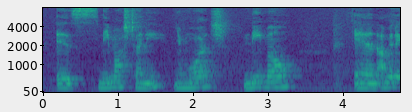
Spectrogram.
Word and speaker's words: Nyamuoch: So for example, in Noor, it's pronounced Nyamuoch. So when I'm around any Sudanese person, my Noor people, it's Nyamuoch.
